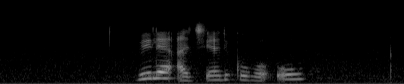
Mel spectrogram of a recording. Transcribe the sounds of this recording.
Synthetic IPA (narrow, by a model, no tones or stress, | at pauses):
bileʔat͡ʃʼiadikʼʊbɔʔʊ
